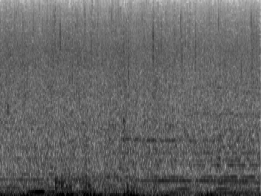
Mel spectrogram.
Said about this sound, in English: walks back into the rain.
